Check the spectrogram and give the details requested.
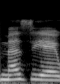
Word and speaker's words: Messier: was looking for and what I love is Messier which were also good to pronounce correctly looks like the word Messier and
